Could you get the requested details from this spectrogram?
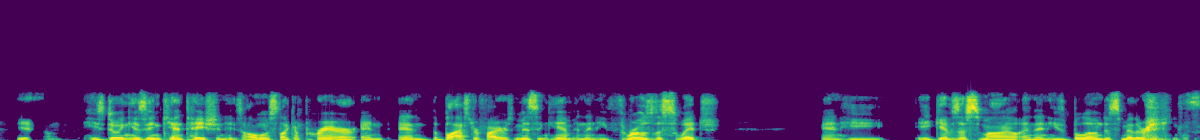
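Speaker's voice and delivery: ordinary talk, nothing marked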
